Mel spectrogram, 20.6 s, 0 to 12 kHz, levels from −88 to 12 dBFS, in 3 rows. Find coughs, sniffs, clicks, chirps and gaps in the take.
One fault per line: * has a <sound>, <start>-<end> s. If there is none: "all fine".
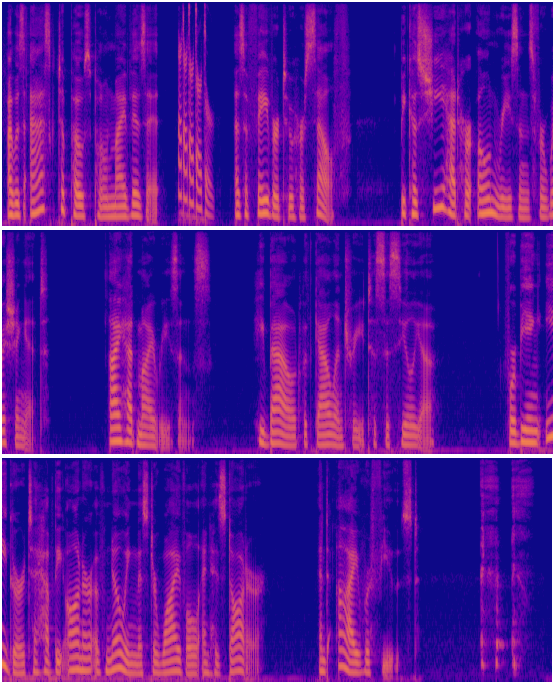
* has a chirp, 2.2-2.7 s
* has a cough, 19.7-20.4 s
